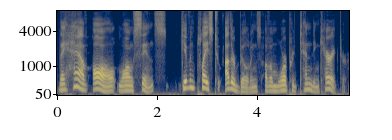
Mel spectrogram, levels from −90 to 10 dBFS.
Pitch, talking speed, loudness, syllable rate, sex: 140 Hz, 155 wpm, -18 LUFS, 4.6 syllables/s, male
